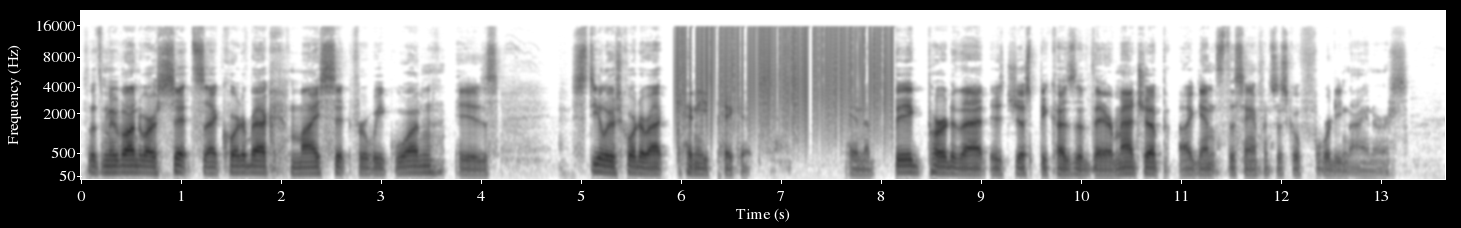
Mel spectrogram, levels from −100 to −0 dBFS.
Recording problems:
crackling; loud; from 6 to 8 s; 4 dB below the speech

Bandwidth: 15.5 kHz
